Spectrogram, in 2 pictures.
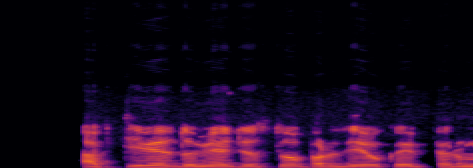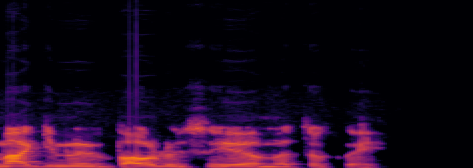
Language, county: Lithuanian, Tauragė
